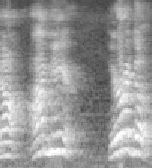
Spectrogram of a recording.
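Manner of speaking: firm, forceful, unyielding, loud, determined voice. Contrasting Tai Chi with Xingyi, voicing Xingyi's attitude: determined forceful voice. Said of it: "you can hear that in my voice".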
